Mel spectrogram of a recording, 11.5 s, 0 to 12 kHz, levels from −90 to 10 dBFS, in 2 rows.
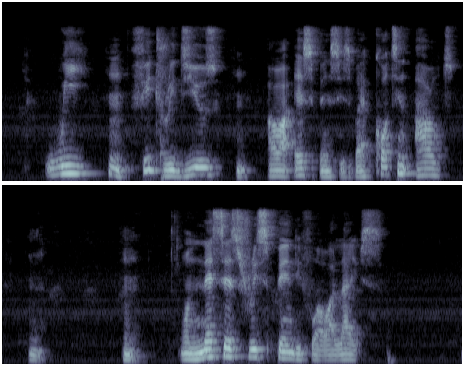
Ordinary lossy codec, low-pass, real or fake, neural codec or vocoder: none; 7.2 kHz; real; none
